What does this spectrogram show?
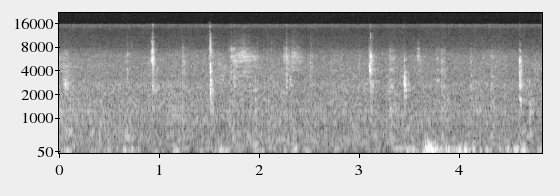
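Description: A person chewing food close to the microphone: scattered wet mouth clicks and lip smacks, with a short run of low chewing sounds a little over halfway through, over a steady hiss.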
